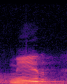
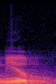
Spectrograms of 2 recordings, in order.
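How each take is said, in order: First: The r is pronounced heavy and thick. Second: The r is pronounced light and thin. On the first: "dibaca secara tebal" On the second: "atau secara tipis"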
